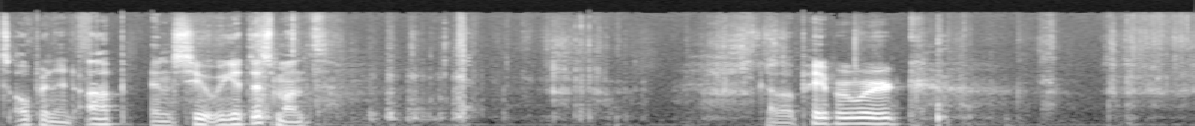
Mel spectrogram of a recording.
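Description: Cardboard scrapes and rubs as a box is opened.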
